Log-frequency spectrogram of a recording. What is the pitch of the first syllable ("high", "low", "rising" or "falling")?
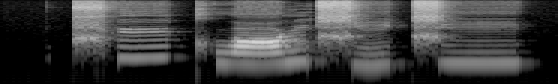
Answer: high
